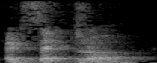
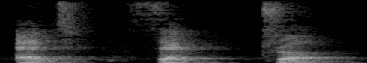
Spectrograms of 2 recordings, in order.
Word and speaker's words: etcetera: The next word is, हम इसे ज्यादातर लोग कहते हैं etcetera, etcetera, right? But the right pronunciation is etcetera.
